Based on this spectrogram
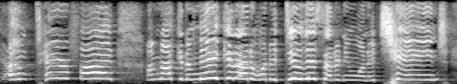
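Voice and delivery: high, trembling, panicked plea; terrified sobbing. Retold or imitated. A teen runner panicking to her teammates, high and tearful. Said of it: "I just started bawling".

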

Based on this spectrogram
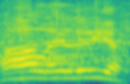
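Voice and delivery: loud, high hallelujah; preacher's shout. Real, not acted. Leading congregation in praise, loud shout. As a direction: lift it up joyfully.

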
